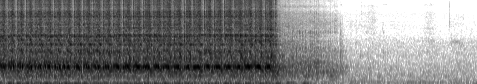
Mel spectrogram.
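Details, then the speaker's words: GMC motorhome generator started with a jumper wire to the coil after fuel pump priming: loud, fast whirring grind continues after the engine fires then cuts abruptly; starter hung engaged, possibly linked to circuit board fault. "basically what happened is the engine started and the starter kept engaging"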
